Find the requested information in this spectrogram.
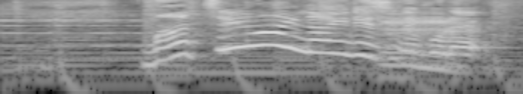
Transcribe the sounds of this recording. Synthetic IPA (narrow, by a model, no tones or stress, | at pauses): mat͡ɕiɡainaid̪e̞sɨne̞ko̞ɾe̞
